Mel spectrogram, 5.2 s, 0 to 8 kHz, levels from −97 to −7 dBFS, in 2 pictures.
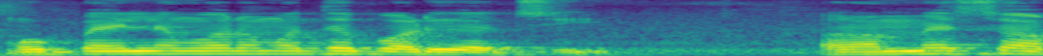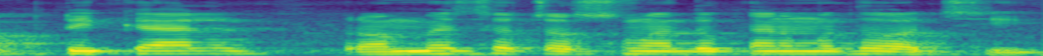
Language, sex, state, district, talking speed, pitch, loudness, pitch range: Odia, male, Odisha, Nuapada, 150 wpm, 140 Hz, -14 LUFS, 130-145 Hz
